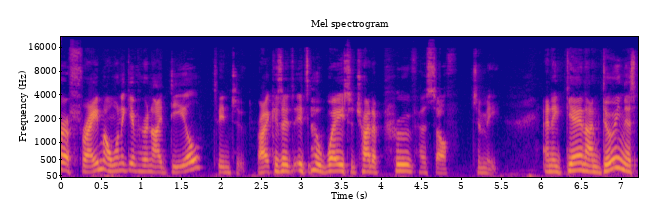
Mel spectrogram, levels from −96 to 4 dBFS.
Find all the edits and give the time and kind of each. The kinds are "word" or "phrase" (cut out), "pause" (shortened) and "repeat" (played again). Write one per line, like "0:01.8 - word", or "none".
0:01.9 - word
0:02.4 - pause
0:03.1 - word
0:05.0 - pause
